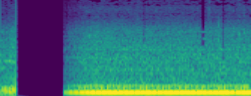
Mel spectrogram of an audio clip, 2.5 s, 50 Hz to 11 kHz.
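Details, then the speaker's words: Mazda RX-8 rotary warming up at idle after installing new Black Halo Racing coils, MSD wires and plugs: steady, even idle with a low buzzing drone and no popping or misfire heard before. "I've just been letting a warm-up off idle it's getting close but it does sound smoother to me I don't hear the popping"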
